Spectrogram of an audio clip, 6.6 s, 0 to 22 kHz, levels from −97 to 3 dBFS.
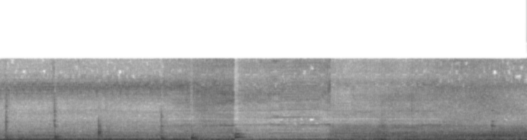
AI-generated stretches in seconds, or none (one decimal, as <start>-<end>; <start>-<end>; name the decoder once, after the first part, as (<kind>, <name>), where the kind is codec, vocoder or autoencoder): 2.1-3.5 (codec, SNAC); 4.0-5.5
